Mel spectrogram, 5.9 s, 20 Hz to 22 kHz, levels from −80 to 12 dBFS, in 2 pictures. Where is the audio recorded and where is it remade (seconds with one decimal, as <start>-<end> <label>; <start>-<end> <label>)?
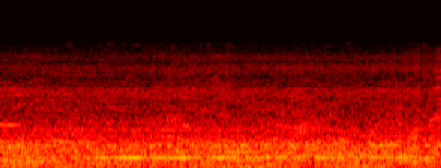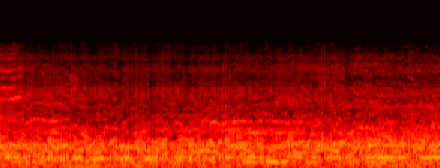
0.0-2.6 recorded; 2.6-5.3 remade; 5.3-5.9 recorded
